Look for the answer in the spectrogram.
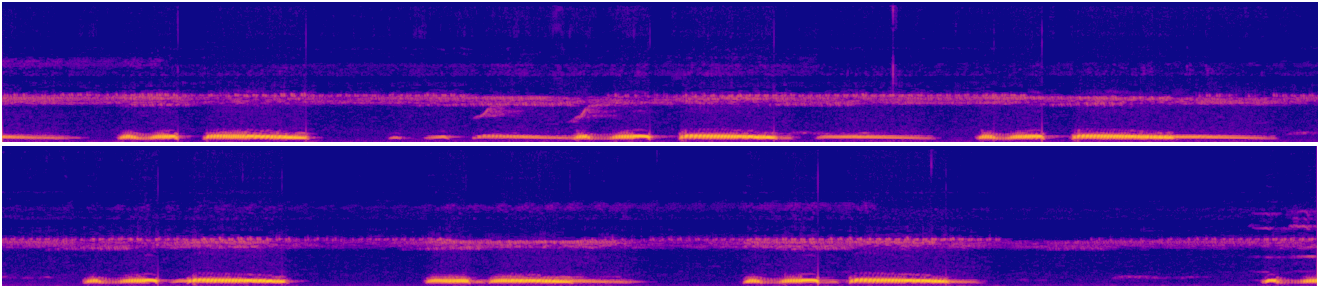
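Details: Long bout of challenge calling from a lambung kuk decoy spotted dove: coo phrases of quick double notes and drawn coos repeated roughly every two seconds, over a continuous high whine.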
